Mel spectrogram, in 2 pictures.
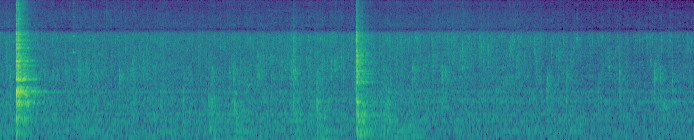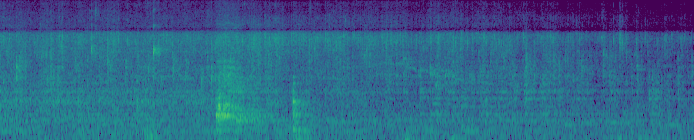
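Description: Eggplant slices frying in a pan of hot oil, a steady sizzle that slowly fades as the gas under the pan has been turned off. Metal tongs clink sharply twice, near the start and a few seconds in, with softer clatter about nine seconds in as the slices are lifted out.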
